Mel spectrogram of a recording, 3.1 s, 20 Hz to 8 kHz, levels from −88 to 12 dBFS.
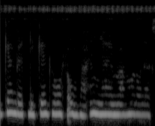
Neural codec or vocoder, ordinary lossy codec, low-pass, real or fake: codec, 16 kHz, 8 kbps, FreqCodec, smaller model; none; 7.2 kHz; fake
